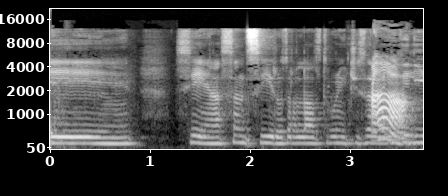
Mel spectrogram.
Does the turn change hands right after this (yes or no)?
yes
